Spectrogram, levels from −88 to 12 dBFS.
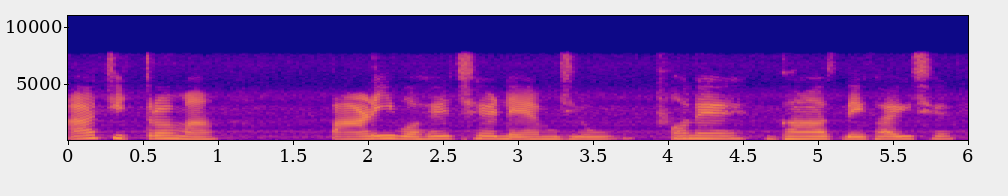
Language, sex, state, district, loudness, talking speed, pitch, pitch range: Gujarati, female, Gujarat, Valsad, -18 LUFS, 110 wpm, 205 Hz, 195-225 Hz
